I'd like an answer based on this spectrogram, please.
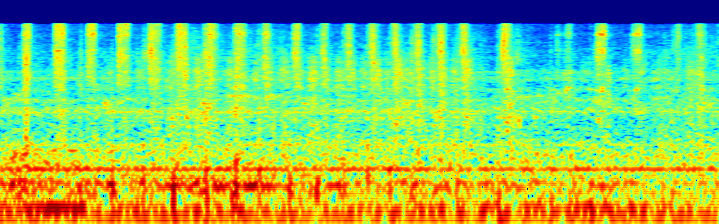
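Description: Alcohol-dampened cloth rubbing over a stained briar pipe bowl, wiping off stain in quick faint strokes about four a second. A low steady hum runs underneath.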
